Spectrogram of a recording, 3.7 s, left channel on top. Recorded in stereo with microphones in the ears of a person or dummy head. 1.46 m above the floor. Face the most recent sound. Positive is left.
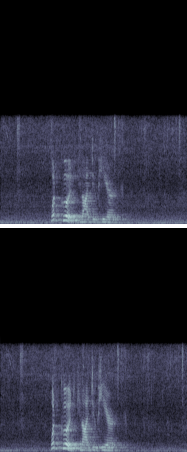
turn(degrees=-40)  # may be behind; listen again after turning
